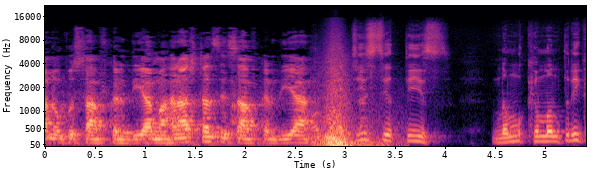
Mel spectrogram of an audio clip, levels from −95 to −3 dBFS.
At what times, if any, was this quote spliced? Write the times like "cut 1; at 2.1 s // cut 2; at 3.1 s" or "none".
cut 1; at 2.9 s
